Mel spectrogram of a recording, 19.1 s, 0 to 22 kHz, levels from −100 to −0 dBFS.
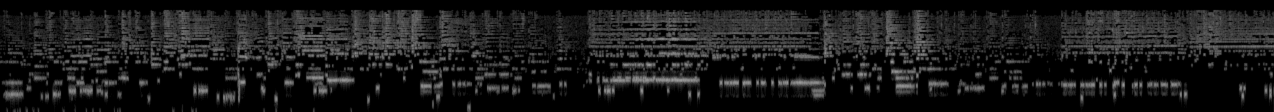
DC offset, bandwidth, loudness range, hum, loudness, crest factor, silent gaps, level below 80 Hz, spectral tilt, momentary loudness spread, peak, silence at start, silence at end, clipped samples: under 0.1%; 15.5 kHz; 7 LU; none; -47 LUFS; 22 dB; none; under -90 dBFS; 2 dB/octave; 15 LU; -26 dBFS; 0 s; 0 s; under 0.1%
